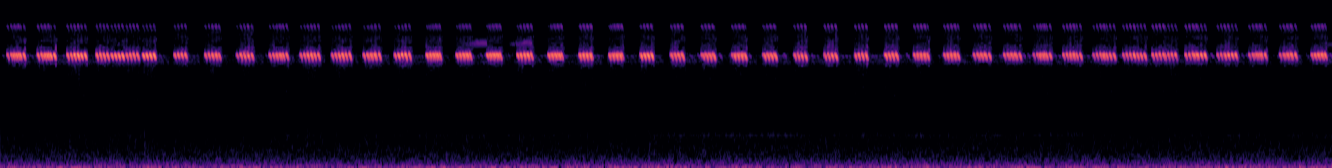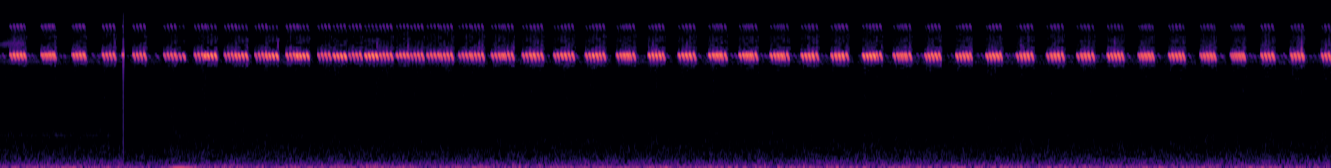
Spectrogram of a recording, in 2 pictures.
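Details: Cricket living in rice fields, calling steadily with high, pure chirps repeated about twice a second for the whole stretch, each pulse bright and evenly spaced, with a faint low rumble underneath.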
